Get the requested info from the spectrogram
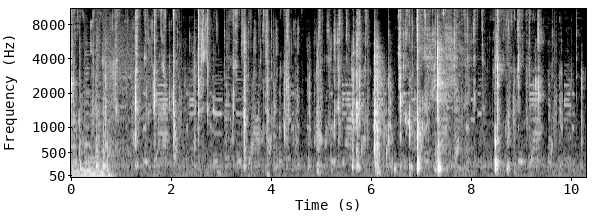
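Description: Close-miked chewing and mouth sounds of eating, with irregular sharp clicks of chopsticks and a spoon against the dishes. A background music bed stops about a second in.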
